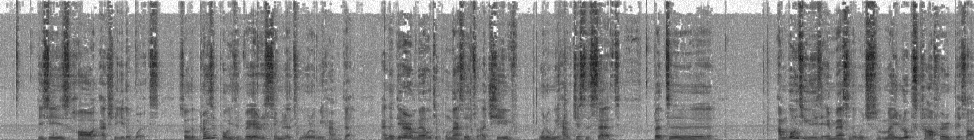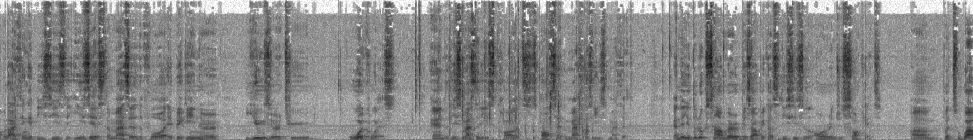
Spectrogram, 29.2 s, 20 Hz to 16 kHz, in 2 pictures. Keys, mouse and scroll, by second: 0.5-1.8 drag, 1.8-2.1 d, 3.2 right click, 3.9 d, 4.8-9.0 middle drag, 9.0 d, 9.2 right click, 9.8 d, 11.0-14.9 ctrl+middle drag, 21.2 ctrl+a, 21.8 f, 25.5-28.7 drag.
